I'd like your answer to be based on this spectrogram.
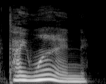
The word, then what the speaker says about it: Taiwan: 대만 영어로는 Taiwan. 오, 대답하고 계신 분들 계시네요. Taiwan, Taiwan. 이렇게 발음하셔야 됩니다.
